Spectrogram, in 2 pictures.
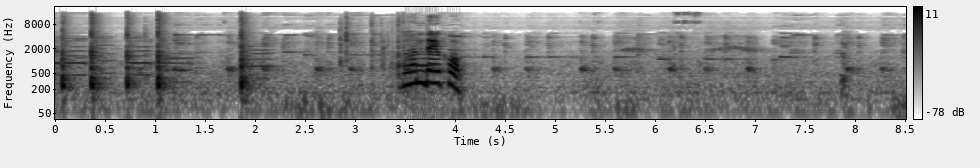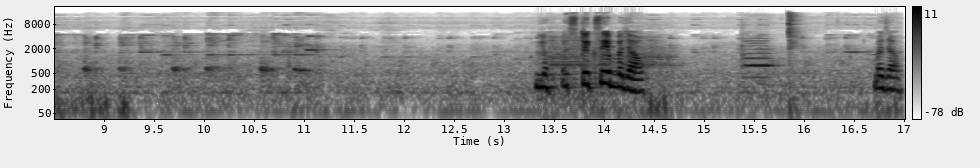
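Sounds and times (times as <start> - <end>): toy playing electronic beeping tune: 0.2 - 17.0.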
